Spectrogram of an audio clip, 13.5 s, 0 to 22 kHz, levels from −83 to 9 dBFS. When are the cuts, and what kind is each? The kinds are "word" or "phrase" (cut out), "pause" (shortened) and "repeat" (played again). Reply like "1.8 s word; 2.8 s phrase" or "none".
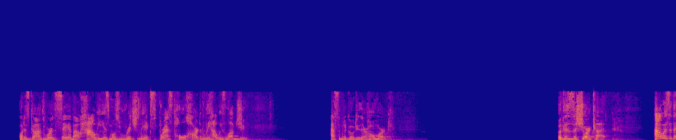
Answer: none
